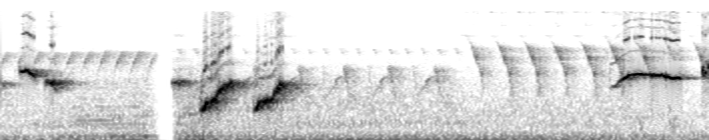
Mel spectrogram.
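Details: White-rumped shama song used as a lure to provoke a rival into singing: loud whistled notes, a dense burst of rapid downslurred and rising phrases, then a sharp rising whistle, with a faint low hum beneath.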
